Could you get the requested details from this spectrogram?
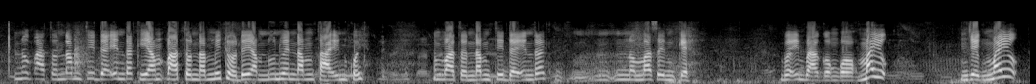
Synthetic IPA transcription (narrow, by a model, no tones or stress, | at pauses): anuɓatondamtidainɾekjamɓatondamːitodojamnunwendamtainkoinuɓatondamtidainɾek | nomasinke | boimbaɡoŋɡokmaju | nd͡ʒeɡmaju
